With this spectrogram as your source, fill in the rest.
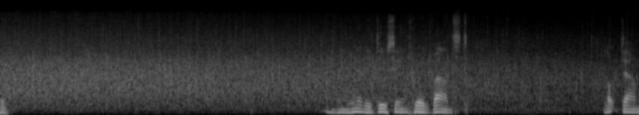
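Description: A large crowd applauds and cheers in a big echoing arena, slowly fading.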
